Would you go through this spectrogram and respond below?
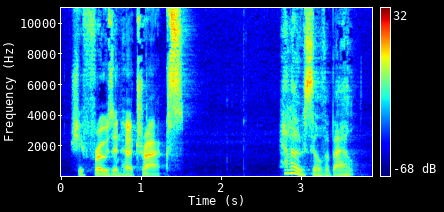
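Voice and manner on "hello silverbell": tender, soothing, gentle, kind. Greeting someone who froze on recognising her, said gently. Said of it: "Velvet Remedy said gently".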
